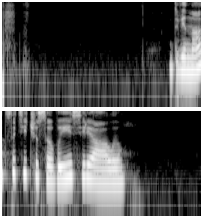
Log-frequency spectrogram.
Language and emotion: Russian, neutral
